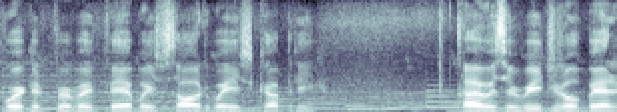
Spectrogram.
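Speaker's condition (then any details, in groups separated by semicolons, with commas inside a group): ALS; over a year since diagnosis, requires 24/7 care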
